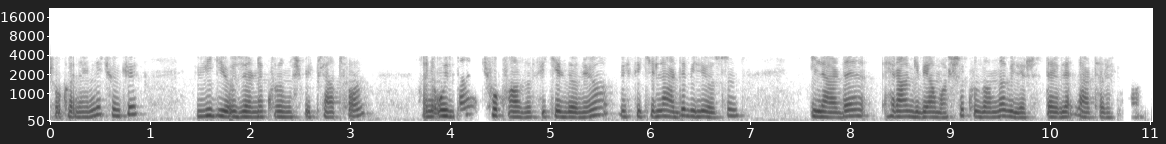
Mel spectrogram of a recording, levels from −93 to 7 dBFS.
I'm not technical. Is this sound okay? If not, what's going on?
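No. The whole clip carries the sound of the iLBC codec, a low-quality phone-style compression used for internet calls. It throws away everything above about 3.8 kHz, so the speech sounds narrow and muffled, like an old telephone line. It also rebuilds the voice in short independent chunks, which points to 20 ms frames, and that leaves a plainly audible rough, slightly synthetic edge on the speech from start to finish.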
